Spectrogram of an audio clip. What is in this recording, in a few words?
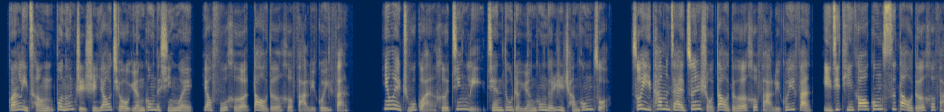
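chinese mandarin female narration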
